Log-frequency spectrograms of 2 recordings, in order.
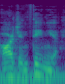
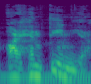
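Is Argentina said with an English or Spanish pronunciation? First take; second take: English; Spanish. First: The name is said with an English pronunciation. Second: The name is said with a Spanish pronunciation. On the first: The speaker calls it wrong. "It's not Argentina" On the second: The speaker calls it right. "Did I say that right in Spanish?"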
